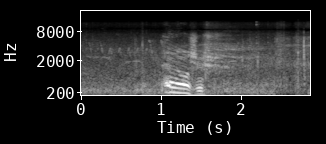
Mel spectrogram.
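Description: A young man speaks briefly and casually nearby.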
